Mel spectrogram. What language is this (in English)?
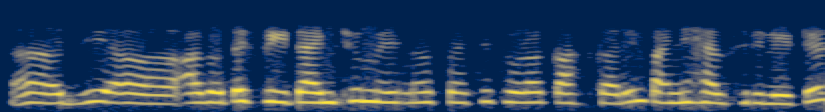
Kashmiri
